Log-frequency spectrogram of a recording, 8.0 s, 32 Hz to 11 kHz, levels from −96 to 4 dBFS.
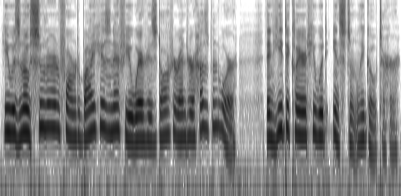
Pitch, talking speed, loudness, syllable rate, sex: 195 Hz, 180 wpm, -16 LUFS, 5.0 syllables/s, female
